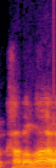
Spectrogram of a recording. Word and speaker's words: Kabbalah: it again please yeah kabbalah yeah in hebrew uh uh typically the the stress is put on the last syllable um so kabala would be a would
